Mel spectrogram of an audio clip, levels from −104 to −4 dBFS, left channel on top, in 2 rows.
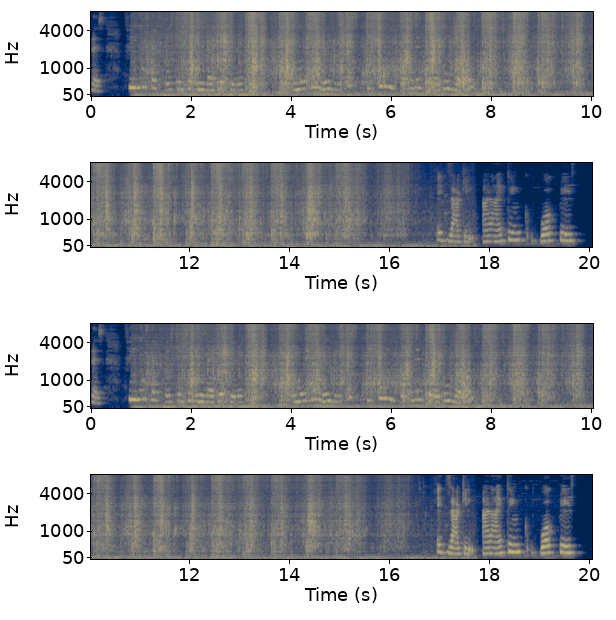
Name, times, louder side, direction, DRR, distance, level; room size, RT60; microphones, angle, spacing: voice 1, 0.0-3.5 4.0-7.8, right 1 dB, 10° right, 0.5 m, -40 dB
sound 1, 0.8-17.7, left 3 dB, 45° left, 0.8 m, -37 dB
voice 2, 17.0-19.7, right 5 dB, 65° right, 0.4 m, -36 dB
2.8 x 2.5 x 3.8 m
head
